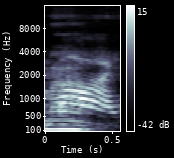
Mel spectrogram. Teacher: So we're going into an I diphthong. You want to drop your jaw and then raise the tongue for an E sound.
